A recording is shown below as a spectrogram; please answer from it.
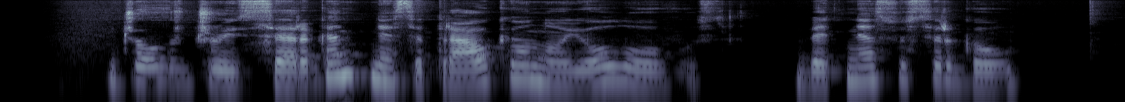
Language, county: Lithuanian, Kaunas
